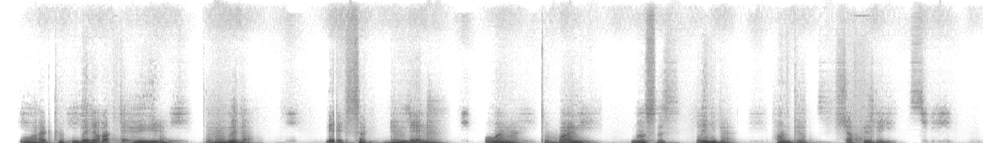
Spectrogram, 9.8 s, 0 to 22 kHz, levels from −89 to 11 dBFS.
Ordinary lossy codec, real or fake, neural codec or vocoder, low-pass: none; fake; codec, 44.1 kHz, 0.9 kbps, DAC; none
